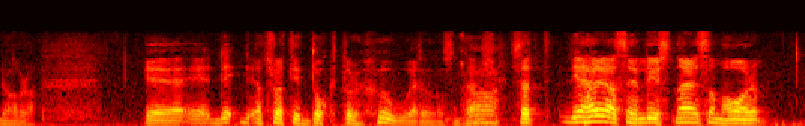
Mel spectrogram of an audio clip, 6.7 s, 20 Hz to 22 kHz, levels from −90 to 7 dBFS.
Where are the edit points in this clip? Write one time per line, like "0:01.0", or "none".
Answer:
0:02.1
0:04.1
